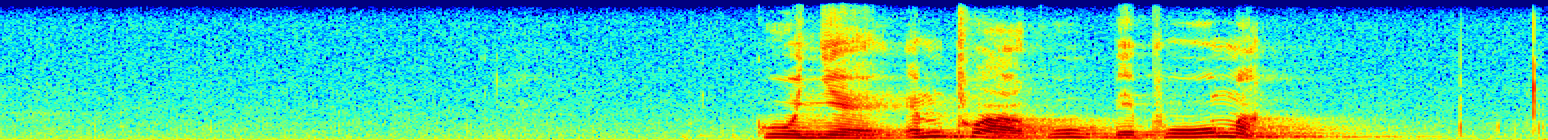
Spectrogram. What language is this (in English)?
Xhosa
